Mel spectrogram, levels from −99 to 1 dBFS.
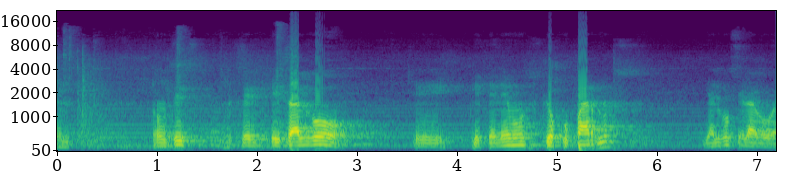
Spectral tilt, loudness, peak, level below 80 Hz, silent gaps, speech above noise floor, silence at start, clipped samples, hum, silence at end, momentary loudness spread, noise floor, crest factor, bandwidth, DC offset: -8.5 dB/octave; -15 LUFS; 0 dBFS; -58 dBFS; none; 27 dB; 0 s; 0.3%; none; 0 s; 22 LU; -40 dBFS; 16 dB; 9.4 kHz; under 0.1%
